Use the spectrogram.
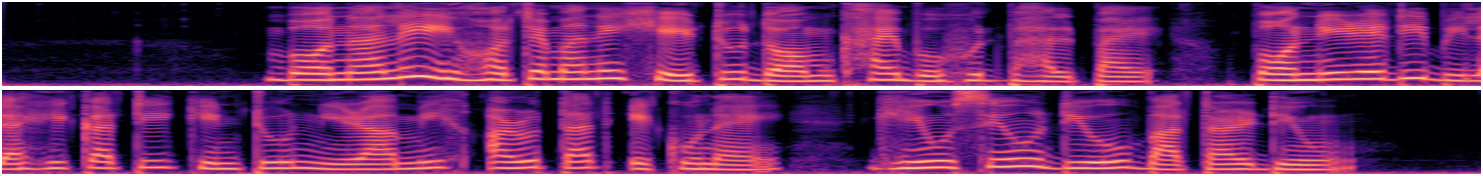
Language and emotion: Assamese, neutral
